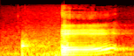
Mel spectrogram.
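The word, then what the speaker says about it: へ: Ế, ta đọc là ế nhá, ta không đọc là hế đâu.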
